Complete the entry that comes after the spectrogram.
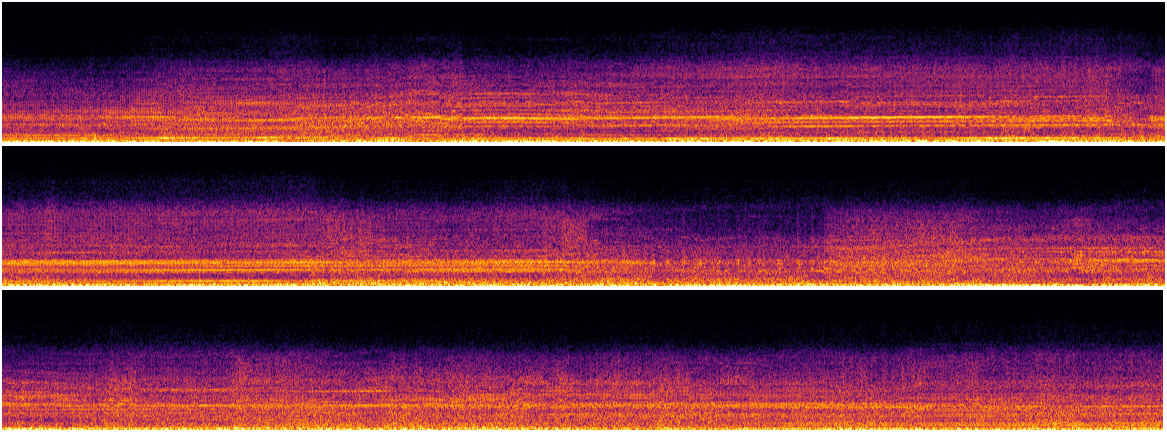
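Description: Yamaha RX-King's two-stroke single-cylinder engine running under way, its note climbing slowly and shifting a couple of times as the bike is ridden along, with wind rumble on the microphone.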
